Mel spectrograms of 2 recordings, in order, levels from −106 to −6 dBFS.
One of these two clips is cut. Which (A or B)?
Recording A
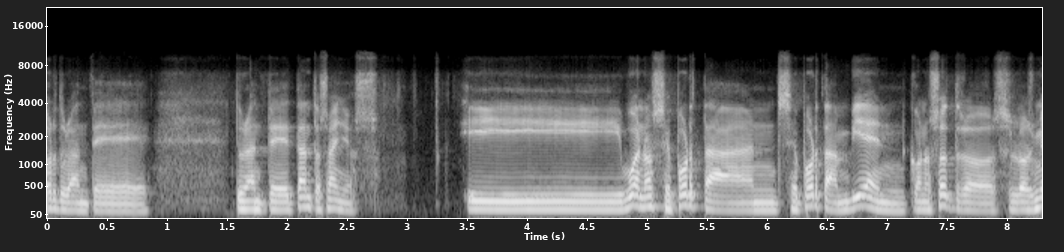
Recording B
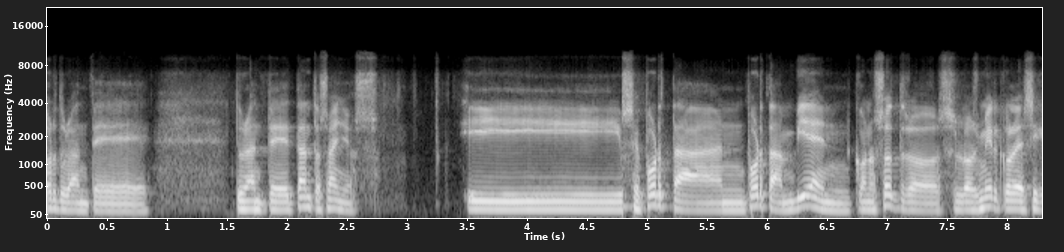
B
